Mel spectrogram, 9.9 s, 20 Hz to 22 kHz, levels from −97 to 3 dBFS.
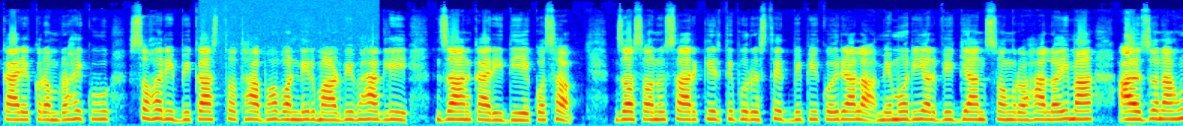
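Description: From 1.65 to 3.15 s the audio shows low bit depth with dither. The signal was requantized to very coarse steps, consistent with 8-bit resolution, and dither spread the rounding error into steady white noise. The result is an even hiss roughly 30 dB below the signal, without distortion.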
